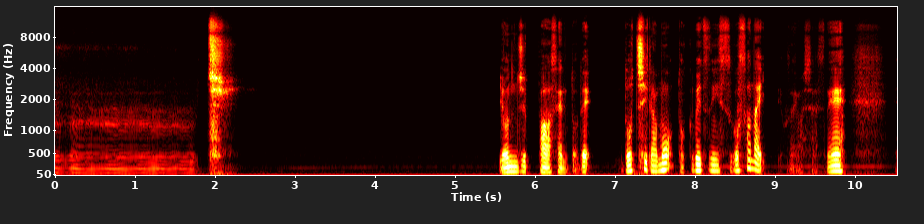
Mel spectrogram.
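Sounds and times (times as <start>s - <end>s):
voice imitating a drumroll before announcing poll results: 0.0s - 2.2s
sharp breathy burst: 1.9s - 2.4s, 10.0s - 10.4s
speech: 5.6s - 10.5s.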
